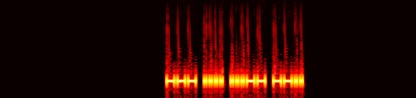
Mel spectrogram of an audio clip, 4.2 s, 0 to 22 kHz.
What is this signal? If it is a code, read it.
Morse code, heard as a keyed tone, about 46 wpm, 700 Hz. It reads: OH3Z
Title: DXCC-100 Call Signs - 4 Characters - 45wpm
